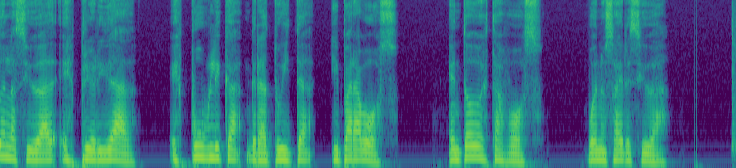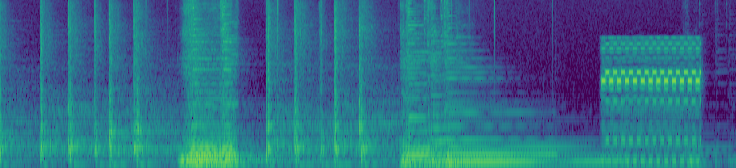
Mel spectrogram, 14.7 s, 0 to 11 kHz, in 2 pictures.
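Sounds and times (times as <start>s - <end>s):
speech: 0.0s - 6.7s, 9.2s - 9.6s
telephone ringing with an electronic trill: 13.4s - 14.4s.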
